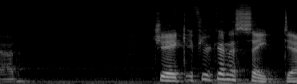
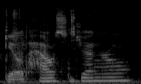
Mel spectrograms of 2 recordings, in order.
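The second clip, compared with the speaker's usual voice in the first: incredulous whisper; 6 dB quieter than usual. Real, not acted. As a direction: breathe it out in disbelief. Reacting to odd channel name.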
